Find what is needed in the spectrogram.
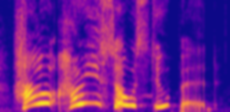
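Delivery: high-pitched disbelieving cry of frustration; exasperated outburst. Real, not acted. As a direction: blurt it out, fed up and incredulous. Exasperated rant at the character.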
